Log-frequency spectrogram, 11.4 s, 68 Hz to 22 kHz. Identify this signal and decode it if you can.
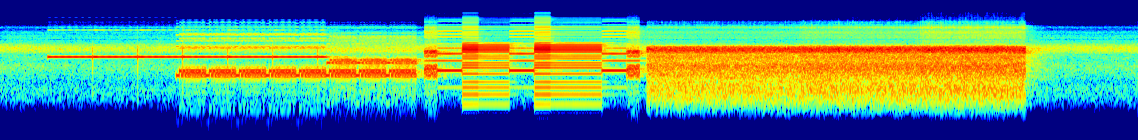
Dial-up modem handshake (V.34 or later), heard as a whistle, warbles, then hiss, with phone line noise.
